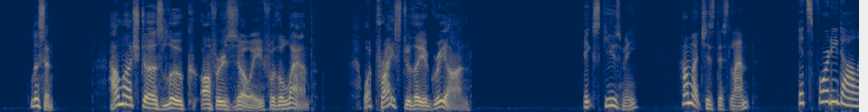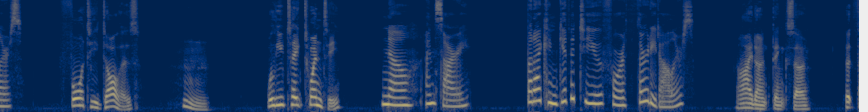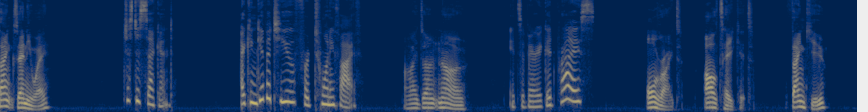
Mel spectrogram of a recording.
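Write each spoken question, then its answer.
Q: How much does Luke offer Zoe for the lamp?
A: $20

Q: What price do they agree on?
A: $25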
